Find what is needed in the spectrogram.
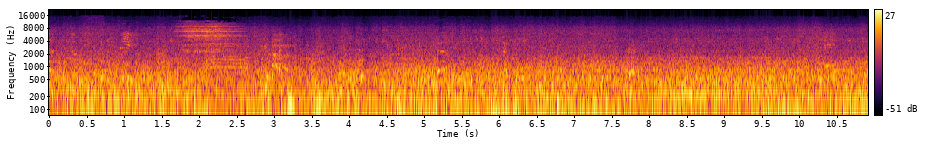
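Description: Diesel shunting locomotive running along the track, heard from inside its cab: a steady engine rumble with wheel and rail noise. A brief high squeal comes about two seconds in.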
